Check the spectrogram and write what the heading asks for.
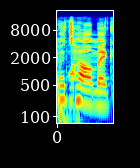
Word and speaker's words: Potomac: Potomac.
